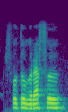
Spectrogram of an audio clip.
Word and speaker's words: photograph: way what that means the first word photograph has the stress on the first syllable the brown syllable there and so the shape they show you that the first syllable is more important or louder than the other syllables and then it's three syllables total the first syllable is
